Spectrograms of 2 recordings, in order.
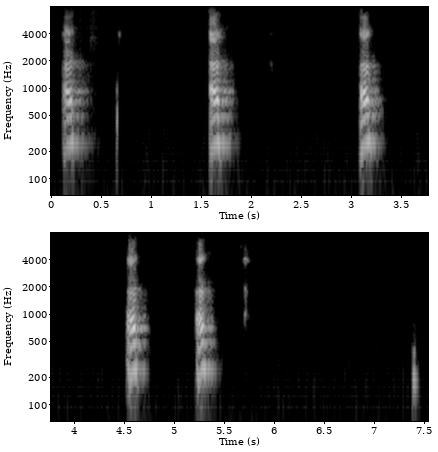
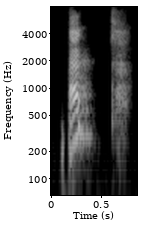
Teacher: It's harfun mahmus, voiceless letter. So the air, a lot of air is going to run when I pronounce the ta. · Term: ta with the sukoon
